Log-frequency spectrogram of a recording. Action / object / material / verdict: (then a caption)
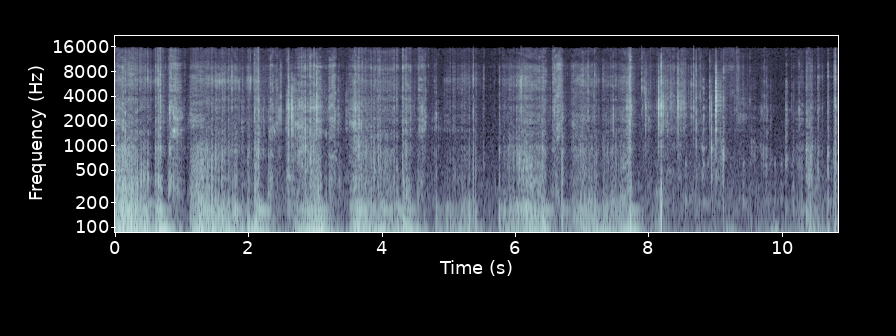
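scrape / bar of soap shaved with a blade / soap / none. A box cutter blade shaves thin curls off the edge of a small, solid, dry oval bar of white soap held in one hand over a pile of shavings. Repeated crisp, crunchy scraping and tearing strokes carry a bright, papery edge over a low rumble. Sharper cuts stand out toward the end.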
